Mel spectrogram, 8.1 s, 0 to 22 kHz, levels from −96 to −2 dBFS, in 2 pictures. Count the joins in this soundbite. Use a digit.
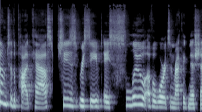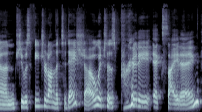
1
